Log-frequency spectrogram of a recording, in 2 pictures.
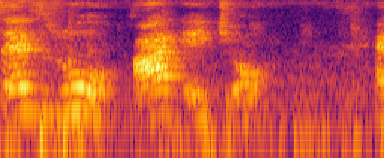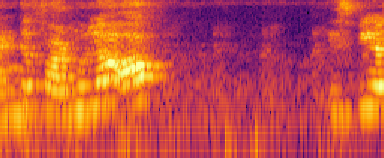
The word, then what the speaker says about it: rho: Rank means rank, R means rank correlation and S means Spearman, or write as P which is pronounced as rho, RHO, and the formula of Spearman rank difference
